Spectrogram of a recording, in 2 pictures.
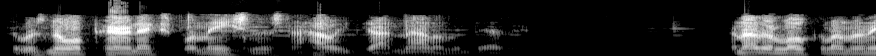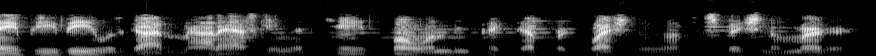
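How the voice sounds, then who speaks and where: An actor playing a tough, terse American police detective who also narrates in a deadpan, matter-of-fact way, in 1950s radio drama style. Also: male voice, a bass voice, racing, narrow, tinny audio. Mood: flat, businesslike.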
